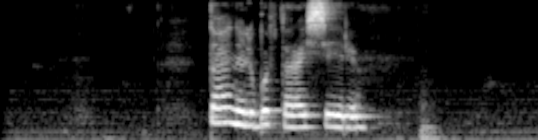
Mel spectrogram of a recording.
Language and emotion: Russian, neutral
